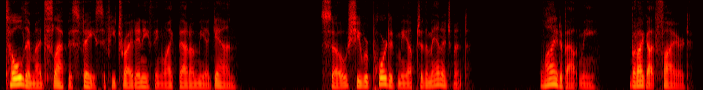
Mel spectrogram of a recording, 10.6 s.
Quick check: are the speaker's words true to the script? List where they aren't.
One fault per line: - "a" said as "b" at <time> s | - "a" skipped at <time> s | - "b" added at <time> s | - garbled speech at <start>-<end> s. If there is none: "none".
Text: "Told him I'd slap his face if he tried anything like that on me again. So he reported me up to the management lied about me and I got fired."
- "he" said as "she" at 5.2 s
- "and" said as "but" at 9.4 s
